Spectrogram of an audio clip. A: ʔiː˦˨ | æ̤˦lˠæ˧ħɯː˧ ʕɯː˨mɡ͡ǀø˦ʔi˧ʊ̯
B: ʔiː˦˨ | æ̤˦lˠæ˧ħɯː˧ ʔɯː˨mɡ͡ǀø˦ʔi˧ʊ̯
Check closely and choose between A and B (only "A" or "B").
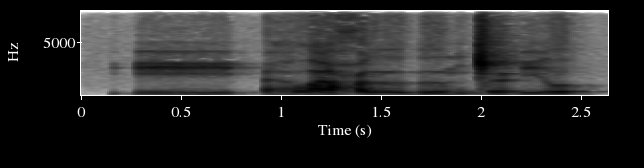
B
